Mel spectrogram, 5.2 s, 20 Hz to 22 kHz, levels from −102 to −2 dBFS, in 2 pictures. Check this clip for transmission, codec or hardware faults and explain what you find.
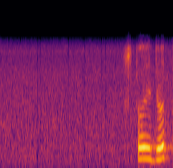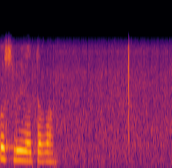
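One codec fault runs through the whole clip: Opus voice compression. Throughout the speech, the top end stops near 8 kHz, and the voice sounds muffled, hoarse and faintly robotic. That points to the SILK linear-prediction coder working at a very low rate, around 10 kbps, where it codes the excitation coarsely and the damage is heavy.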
